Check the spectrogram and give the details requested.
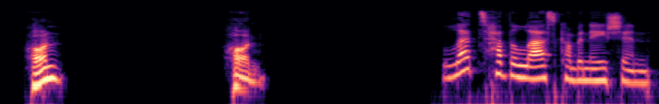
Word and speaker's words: hånd: Let's try the words with ND combination. Listen well so you will notice the silent D. Spand. Pind. Vand. Hånd.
